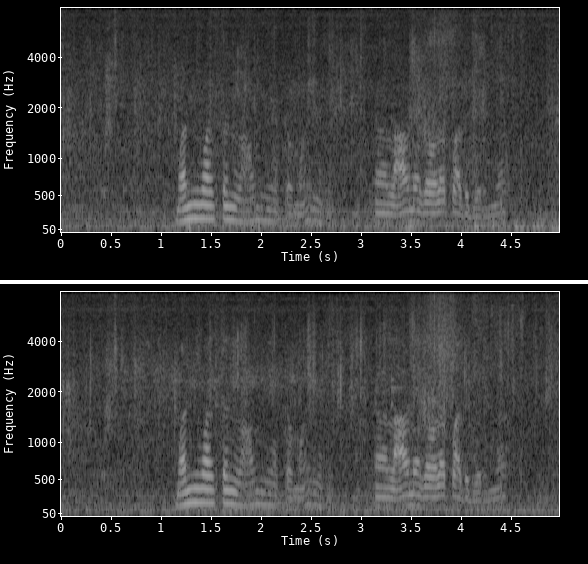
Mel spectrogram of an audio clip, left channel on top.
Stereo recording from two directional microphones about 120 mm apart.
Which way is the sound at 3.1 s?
35° right (ahead or behind).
